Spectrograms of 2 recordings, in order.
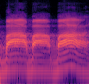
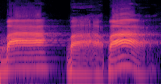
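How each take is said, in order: First: Said with the tones of the number three. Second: Said with the tones meaning old aunties. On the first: It asks for the 333 beer. The speaker calls it right. "instead of saying, I'll have a Ba Ba Ba" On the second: It asks for three old aunties. The speaker calls it wrong. "Which means, can I have three old aunties"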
